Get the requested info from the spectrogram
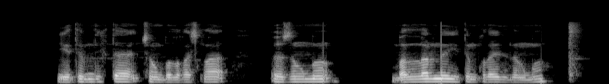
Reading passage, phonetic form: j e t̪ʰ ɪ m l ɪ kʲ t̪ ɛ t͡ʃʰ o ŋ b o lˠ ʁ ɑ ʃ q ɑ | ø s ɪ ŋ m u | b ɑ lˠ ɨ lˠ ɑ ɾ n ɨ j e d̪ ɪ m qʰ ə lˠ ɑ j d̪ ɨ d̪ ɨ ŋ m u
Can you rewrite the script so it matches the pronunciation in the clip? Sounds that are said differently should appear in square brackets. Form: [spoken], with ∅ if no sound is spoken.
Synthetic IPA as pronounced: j e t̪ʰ ɪ m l ɪ kʲ t̪ ɛ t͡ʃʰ o ŋ b o lˠ ʁ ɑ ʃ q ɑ | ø [z] ɪ ŋ m u | b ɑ lˠ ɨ lˠ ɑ ɾ n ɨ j e [t̪] ɪ m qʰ ə lˠ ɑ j d̪ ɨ d̪ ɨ ŋ m u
